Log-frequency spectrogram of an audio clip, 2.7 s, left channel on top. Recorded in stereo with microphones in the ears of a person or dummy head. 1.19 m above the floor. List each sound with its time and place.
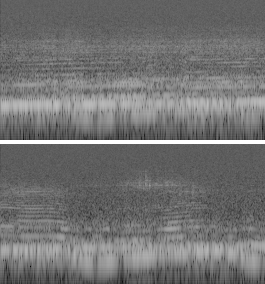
Only background noise.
